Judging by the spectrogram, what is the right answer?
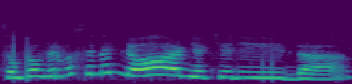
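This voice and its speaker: A woman voicing a sly, hungry male wolf who fakes a slow, sweet granny voice. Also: sits high, narrow, tinny audio, pitched above the performer's own voice. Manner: slow, drawn-out sweet disguise voice.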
